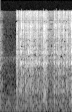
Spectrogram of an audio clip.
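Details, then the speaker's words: Honda Vario/Beat motorcycle fuel pump tested: harsh rattly "krok krok" whir instead of smooth hum; worn rough pump. "Suaranya krok krok krok kayak gitu biasanya. Ini di dalam tangki ini suaranya dengungnya keras nih, dulur."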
